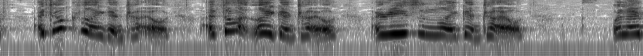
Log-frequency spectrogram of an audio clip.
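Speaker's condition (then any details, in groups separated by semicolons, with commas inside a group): Quadriplegic cerebral palsy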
